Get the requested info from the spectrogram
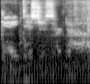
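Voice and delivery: acted-out whisper. Explaining a habit of whispering to yourself while doing dishes, retell your own whisper. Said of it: "I'll be in the kitchen doing dishes".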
